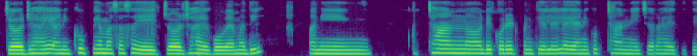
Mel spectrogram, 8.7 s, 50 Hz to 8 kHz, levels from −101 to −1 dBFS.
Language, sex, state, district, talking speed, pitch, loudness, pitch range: Marathi, female, Maharashtra, Dhule, 150 wpm, 195 Hz, -20 LUFS, 190-205 Hz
